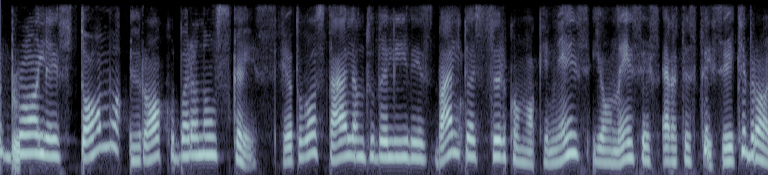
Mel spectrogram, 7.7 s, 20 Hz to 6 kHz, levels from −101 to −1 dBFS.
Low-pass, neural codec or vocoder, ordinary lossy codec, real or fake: 5.4 kHz; codec, 16 kHz in and 24 kHz out, 1.1 kbps, FireRedTTS-2 codec; AAC, 48 kbps; fake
